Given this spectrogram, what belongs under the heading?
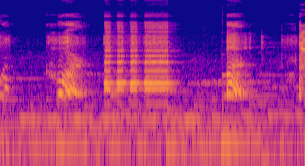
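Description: A toy book's electronic car horn honks in several short beeps in a quick cluster, preceded and followed by brief chirpy electronic jingles.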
